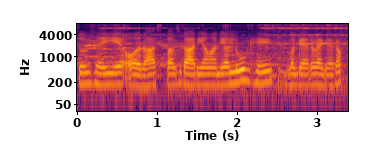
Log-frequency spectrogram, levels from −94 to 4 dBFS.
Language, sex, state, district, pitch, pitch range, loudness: Hindi, female, Bihar, Muzaffarpur, 170 Hz, 165-185 Hz, -18 LUFS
